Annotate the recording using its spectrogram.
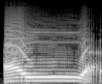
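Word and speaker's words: أَنْ يَضْرِبَ: tanwin an, in un, maka cara membacanya kita masukkan suara nun ini ke huruf setelahnya. Kalau di sini hurufnya adalah ya, maka masukkan nunnya kepada ya sehingga nunnya hilang tinggal ya ay ditasdidkan dia seakan-akan yanya dua yaitu ya sukun dan ya yang bertasdid. Ayya.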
